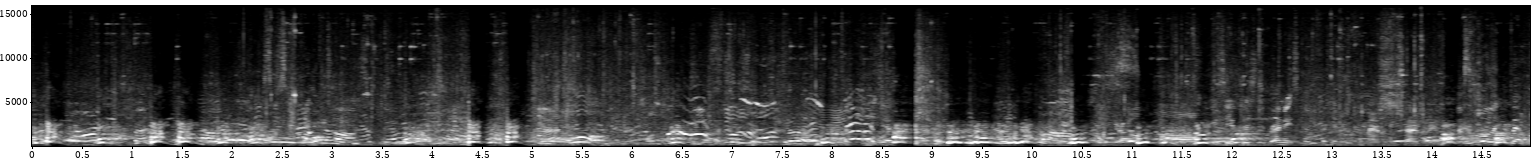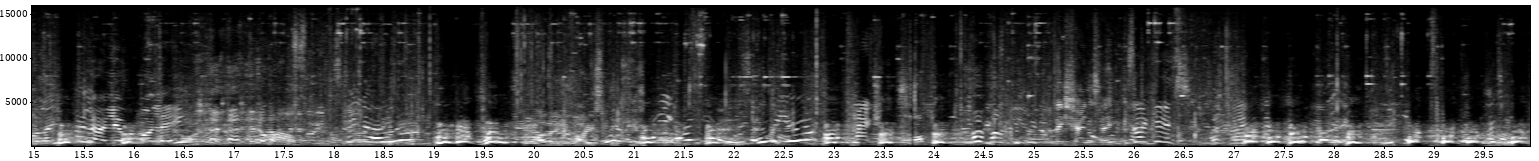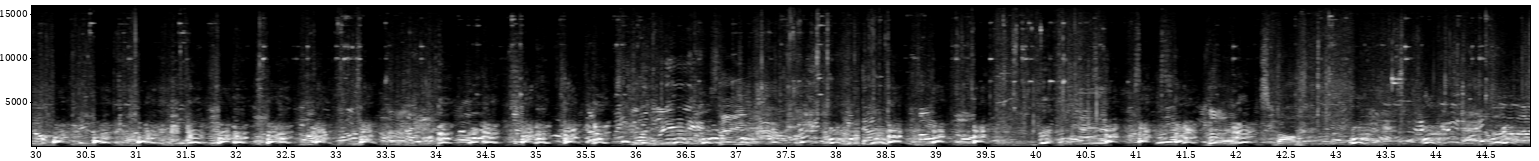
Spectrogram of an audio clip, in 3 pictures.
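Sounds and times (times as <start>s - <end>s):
dogs barking and yelping: 0.0s - 25.4s, 26.0s - 44.9s
people chatting: 0.0s - 44.9s.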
